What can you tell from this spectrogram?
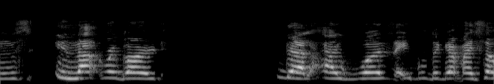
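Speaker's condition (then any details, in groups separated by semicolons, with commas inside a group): Cerebral palsy; spastic cerebral palsy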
